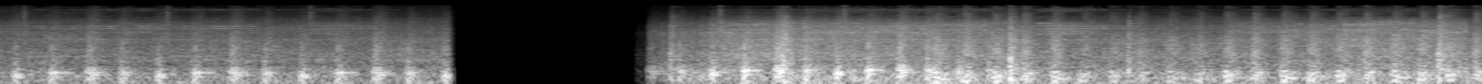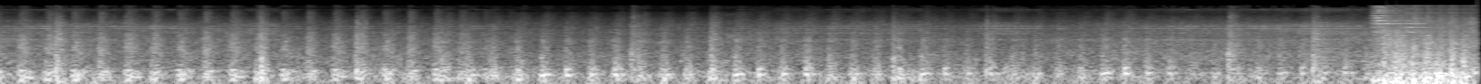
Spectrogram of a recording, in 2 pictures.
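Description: A steam locomotive chuffs in a fast, steady rhythm.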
